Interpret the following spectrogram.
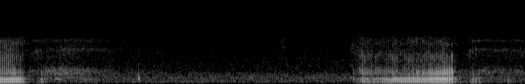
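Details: Dog named Mario snoring indoors: a loud, low rasping snore at the start and another around three and a half seconds in, each about a second long, with a quiet breathy lull between.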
